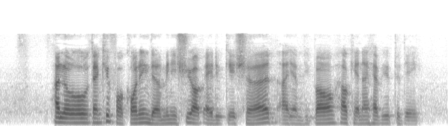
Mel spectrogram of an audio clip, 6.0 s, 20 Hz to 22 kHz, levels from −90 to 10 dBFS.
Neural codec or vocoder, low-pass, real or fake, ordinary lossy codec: codec, 16 kHz, 1.1 kbps, Voila-Tokenizer; none; fake; none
